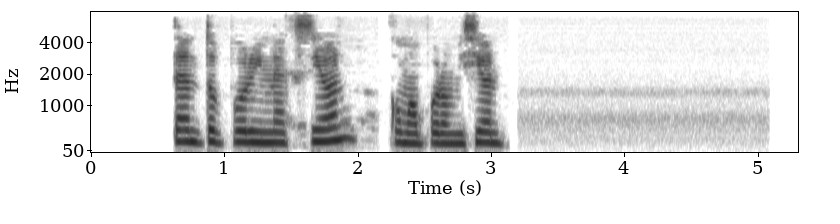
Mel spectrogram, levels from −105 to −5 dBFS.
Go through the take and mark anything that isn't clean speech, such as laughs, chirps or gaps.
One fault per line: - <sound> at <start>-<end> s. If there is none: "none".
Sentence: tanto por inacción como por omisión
none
